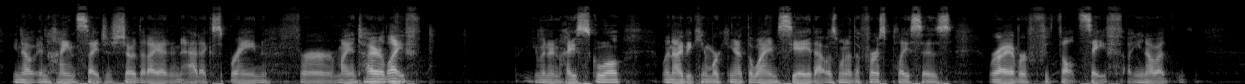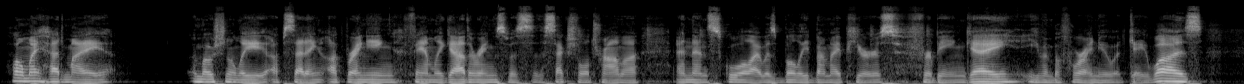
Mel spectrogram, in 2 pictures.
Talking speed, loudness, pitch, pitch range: 180 wpm, -24 LUFS, 105 Hz, 100-120 Hz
